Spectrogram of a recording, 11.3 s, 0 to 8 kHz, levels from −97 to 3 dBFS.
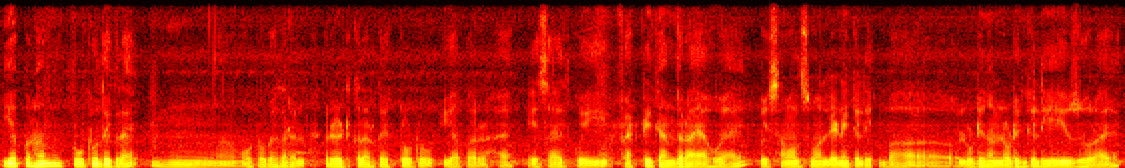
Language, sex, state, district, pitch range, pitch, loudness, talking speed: Hindi, male, Bihar, Samastipur, 85-95 Hz, 90 Hz, -21 LUFS, 225 wpm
